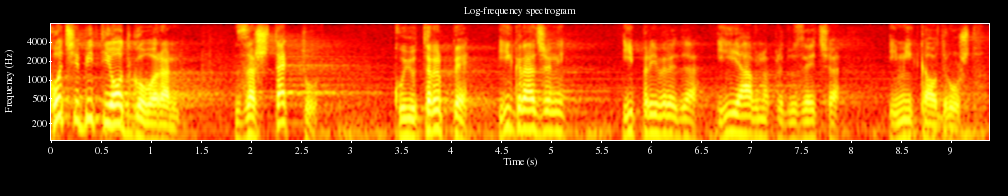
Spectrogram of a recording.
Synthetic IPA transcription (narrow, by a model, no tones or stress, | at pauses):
ko̞t͡ɕebit̪io̞d̪ɡo̞ʋo̞ɾan | zaʃt̪e̞t̪ṵ | ko̞jut̪r̩peiɡɾad͡ʑani | ipɾiʋɾed̪aijaːʋnapɾe̞d̪uze̞ːt͡ɕa | imiːkao̞d̪ɾuːʃt̪ʋo̥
